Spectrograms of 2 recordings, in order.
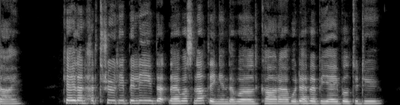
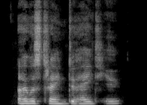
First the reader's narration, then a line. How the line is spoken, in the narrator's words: Kara whispered, echoing her thoughts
